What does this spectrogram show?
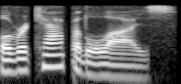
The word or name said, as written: overcapitalize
